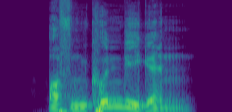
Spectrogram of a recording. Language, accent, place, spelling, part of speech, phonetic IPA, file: German, Germany, Berlin, offenkundigen, adjective, [ˈɔfn̩ˌkʊndɪɡn̩], De-offenkundigen.ogg
- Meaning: inflection of offenkundig: 1. strong genitive masculine/neuter singular 2. weak/mixed genitive/dative all-gender singular 3. strong/weak/mixed accusative masculine singular 4. strong dative plural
